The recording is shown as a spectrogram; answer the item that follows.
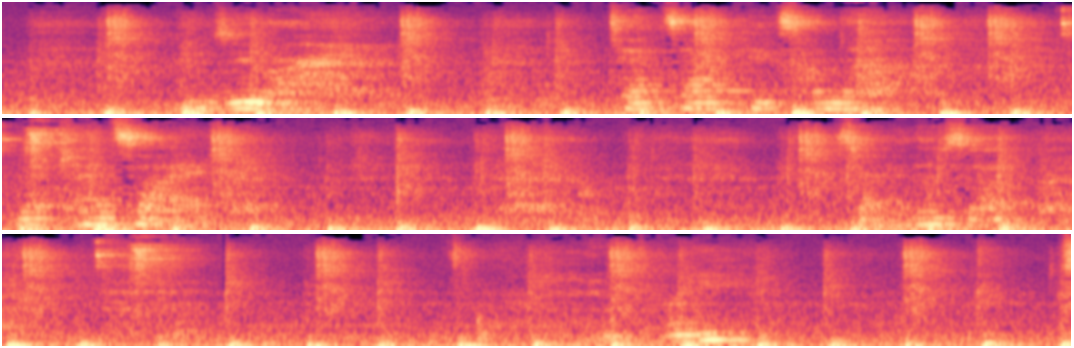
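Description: Bare feet jogging in place on an exercise mat: a steady run of soft thumps, about three a second, with short pitched sounds and faint music over it.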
